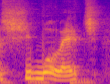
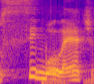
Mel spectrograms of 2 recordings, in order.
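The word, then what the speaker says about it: shibboleth: que usei frame Tás eles não conseguiam pronunciar a palavra shiboleth eles pronunciavam com o s dizendo cebolete por quê Porque o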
